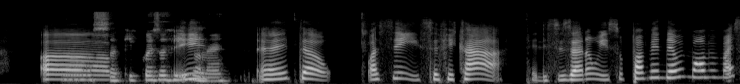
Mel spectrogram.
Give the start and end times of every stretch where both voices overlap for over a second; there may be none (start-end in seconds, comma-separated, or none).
none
